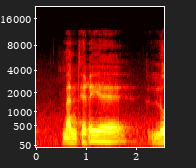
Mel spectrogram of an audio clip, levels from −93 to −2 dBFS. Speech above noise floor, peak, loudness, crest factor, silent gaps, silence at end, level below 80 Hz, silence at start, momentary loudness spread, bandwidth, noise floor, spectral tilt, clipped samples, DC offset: 32 dB; -4 dBFS; -23 LUFS; 20 dB; none; 0 s; -54 dBFS; 0.55 s; 16 LU; 12 kHz; -54 dBFS; -7.5 dB/octave; under 0.1%; under 0.1%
